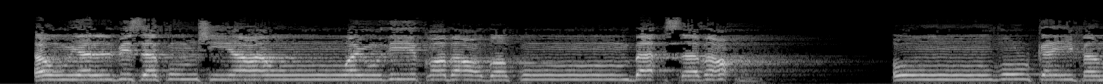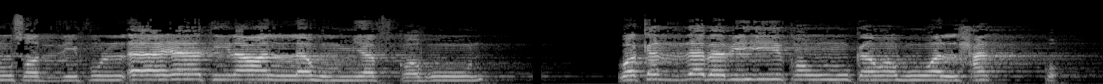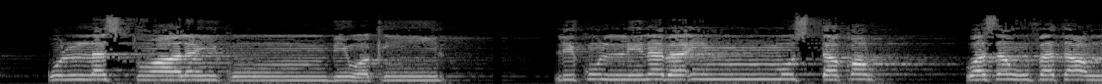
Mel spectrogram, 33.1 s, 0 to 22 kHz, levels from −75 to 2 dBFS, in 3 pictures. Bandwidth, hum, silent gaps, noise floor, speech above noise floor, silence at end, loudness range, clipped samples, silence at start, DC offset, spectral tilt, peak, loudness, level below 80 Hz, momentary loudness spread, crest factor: 11 kHz; none; none; -65 dBFS; 46 dB; 0 s; 8 LU; under 0.1%; 0.35 s; under 0.1%; -3 dB/octave; -2 dBFS; -18 LUFS; -52 dBFS; 12 LU; 18 dB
